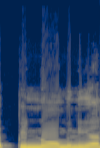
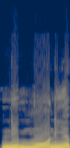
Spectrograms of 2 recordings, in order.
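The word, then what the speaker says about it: pneumonia: next letter है पी यदि पी के बाद एस एन एस हो या एन हो तो प साइलेंट होता है पी के बाद हमारा यहां क्या है एन है इसी तरह से पिनोम निया नहीं निमोनिया पढ़ेंगे क्यों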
